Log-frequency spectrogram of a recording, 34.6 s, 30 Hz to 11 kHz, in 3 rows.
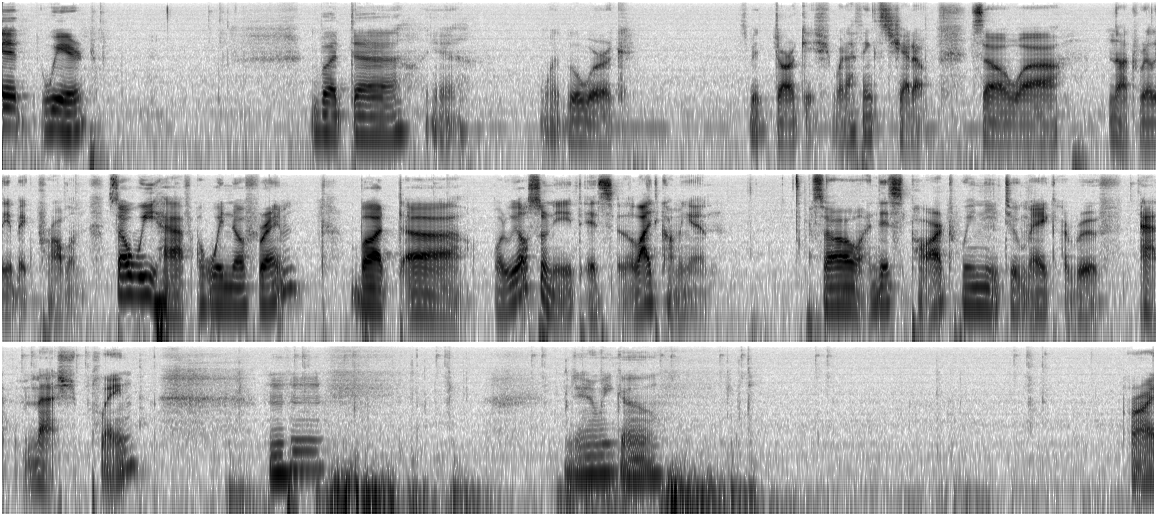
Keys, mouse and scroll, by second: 0.9-2.7 drag, 13.3-15.0 drag, 19.6 KP_7, 20.4-23.2 middle drag, 23.2-24.7 drag, 25.4-27.6 typing, 26.1 click, 27.0-28.9 middle drag, 28.6 g, 28.9 click, 29.8-33.2 drag, 29.9 g, 30.4 s, 32.6 s, 33.5-34.6 middle drag.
